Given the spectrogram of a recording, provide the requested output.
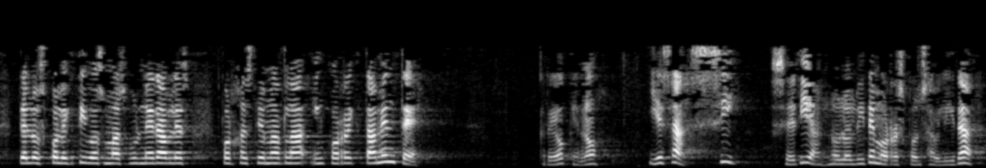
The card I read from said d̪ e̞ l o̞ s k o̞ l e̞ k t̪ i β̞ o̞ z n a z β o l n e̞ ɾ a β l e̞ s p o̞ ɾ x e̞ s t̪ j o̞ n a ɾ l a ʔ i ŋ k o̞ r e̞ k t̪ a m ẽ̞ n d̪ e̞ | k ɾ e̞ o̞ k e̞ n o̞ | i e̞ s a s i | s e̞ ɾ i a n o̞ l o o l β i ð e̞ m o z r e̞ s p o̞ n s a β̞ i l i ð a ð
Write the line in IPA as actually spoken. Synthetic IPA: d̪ e̞ l o̞ s k o̞ l e̞ k t̪ i β̞ o̞ z m a z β u l n e̞ ɾ a β l e̞ s p o̞ ɾ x e̞ s t̪ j o̞ n a ɾ l a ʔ i ŋ k o̞ r e̞ k t̪ a m ẽ̞ n t̪ e̞ | k ɾ e̞ o̞ k e̞ n o̞ | i e̞ s a s i | s e̞ ɾ i a n o̞ l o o l β i ð e̞ m o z r e̞ s p o̞ n s a β̞ i l i ð a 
